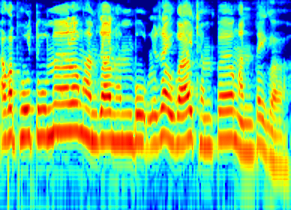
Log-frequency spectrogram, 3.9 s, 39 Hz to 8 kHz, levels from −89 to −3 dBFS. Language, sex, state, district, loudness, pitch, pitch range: Wancho, female, Arunachal Pradesh, Longding, -16 LUFS, 230 Hz, 210-250 Hz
